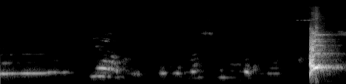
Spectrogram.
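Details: Cavalier King Charles Spaniel puppy, blenheim, one of Pom-Pom's litter born November 14, 2022, in an indoor puppy pen before Christmas; a steady thin whine, then soft scattered squeaks, ending in a single sudden loud bark.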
